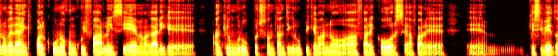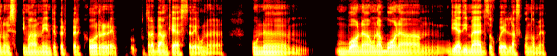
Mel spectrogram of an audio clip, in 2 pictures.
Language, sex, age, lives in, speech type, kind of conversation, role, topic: Italian, male, 25-29, Italy, conversation, advice, advisor, Come posso smettere di saltare gli allenamenti e riuscire a tornare in pista?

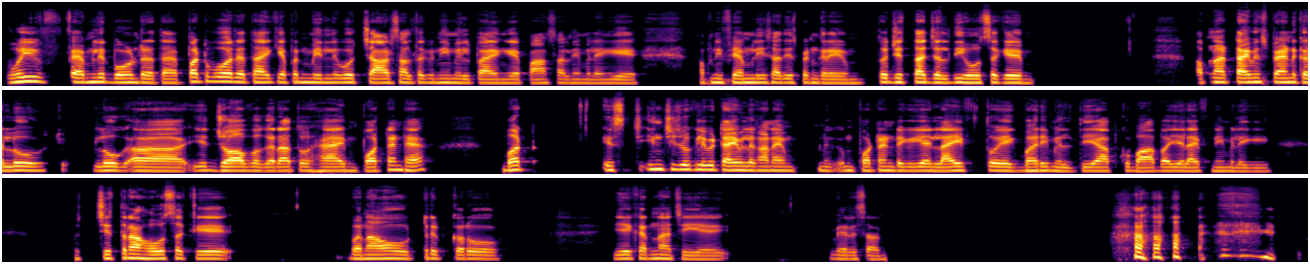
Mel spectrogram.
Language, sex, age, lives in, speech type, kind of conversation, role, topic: Hindi, male, 20-24, India, conversation, podcast, guest, Jab kisi trip par tumhara plan fail ho gaya, toh tumne situation ko kaise handle kiya?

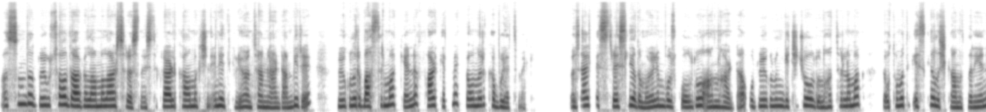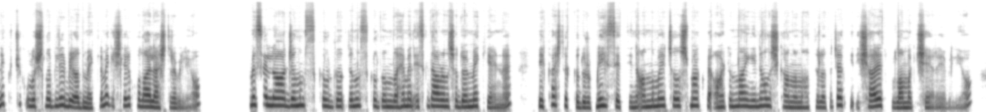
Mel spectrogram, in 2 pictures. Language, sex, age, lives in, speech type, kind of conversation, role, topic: Turkish, female, 40-44, United States, read, expert-assistant, expert, İnsan Kişiliği Zamanla Değişir mi Yoksa Aynı mı Kalır?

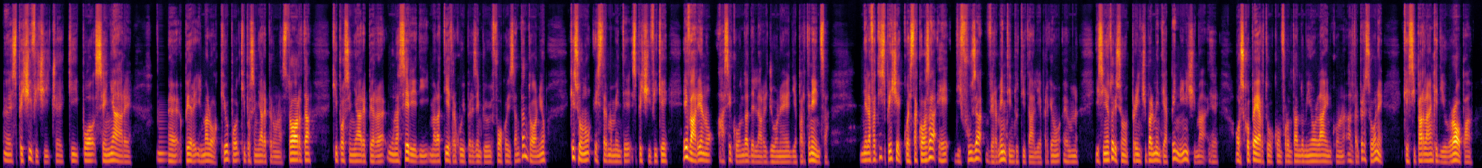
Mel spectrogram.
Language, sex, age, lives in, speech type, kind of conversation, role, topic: Italian, male, 50-54, Italy, conversation, podcast, guest, Quali sono le tradizioni della tua famiglia?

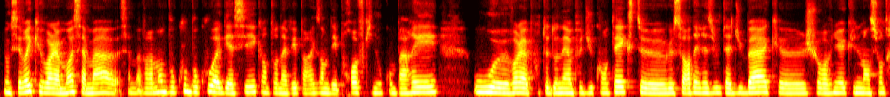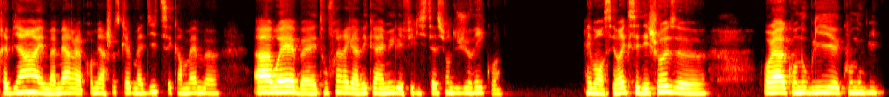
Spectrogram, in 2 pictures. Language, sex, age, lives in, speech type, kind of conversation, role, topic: French, female, 35-39, France, conversation, advice, user, Comment établir des limites claires entre frères et sœurs ?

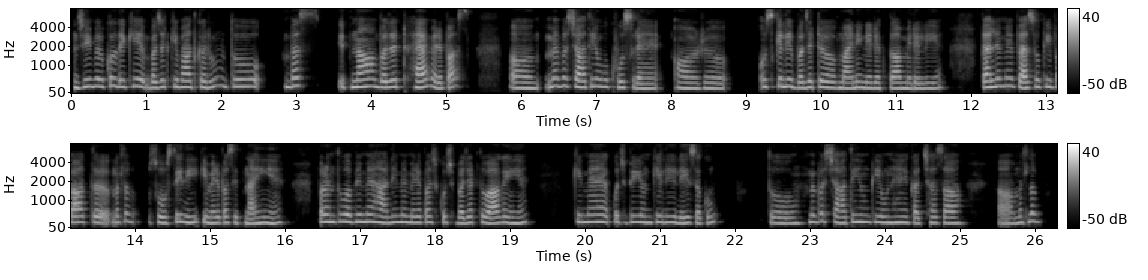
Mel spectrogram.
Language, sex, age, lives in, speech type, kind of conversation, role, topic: Hindi, female, 55-59, India, conversation, advice, user, मैं किसी के लिए यादगार और उपयोगी उपहार कैसे चुन सकता/सकती हूँ?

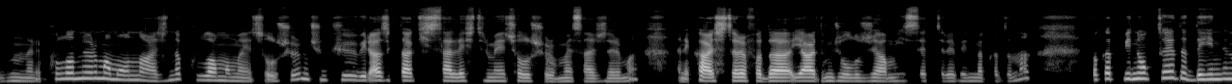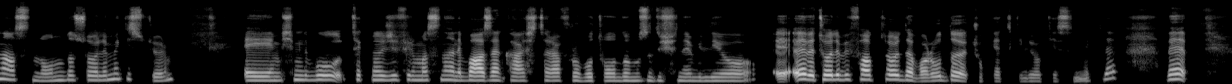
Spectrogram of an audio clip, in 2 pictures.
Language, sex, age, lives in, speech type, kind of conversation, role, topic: Turkish, female, 35-39, Greece, conversation, advice, user, Sürekli olumsuz geri bildirim aldığım bir projede motivasyonumu nasıl koruyabilirim?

